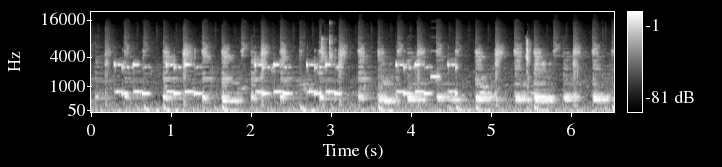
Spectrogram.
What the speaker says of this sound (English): the conversation grinds to a halt when Misaki's phone trills in her hand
